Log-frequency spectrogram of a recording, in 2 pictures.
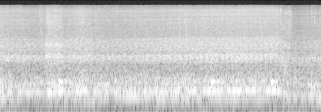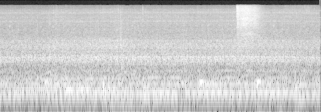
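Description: Truck tyres churn through mud and snow.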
